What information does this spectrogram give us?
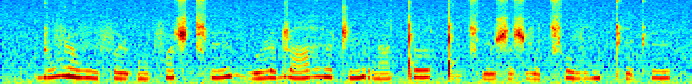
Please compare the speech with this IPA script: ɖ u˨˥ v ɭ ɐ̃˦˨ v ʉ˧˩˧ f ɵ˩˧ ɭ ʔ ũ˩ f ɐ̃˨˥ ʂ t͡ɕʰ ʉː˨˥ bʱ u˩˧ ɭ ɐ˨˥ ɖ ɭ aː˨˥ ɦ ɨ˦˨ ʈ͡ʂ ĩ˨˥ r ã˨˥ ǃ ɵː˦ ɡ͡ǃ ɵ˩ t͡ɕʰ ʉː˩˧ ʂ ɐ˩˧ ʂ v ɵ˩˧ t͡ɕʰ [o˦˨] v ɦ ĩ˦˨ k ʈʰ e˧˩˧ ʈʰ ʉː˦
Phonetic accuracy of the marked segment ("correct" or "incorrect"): correct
